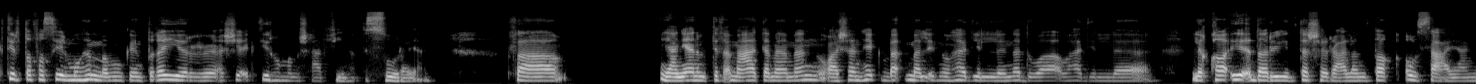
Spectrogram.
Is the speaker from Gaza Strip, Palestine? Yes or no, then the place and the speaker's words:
yes; Gaza, Gaza Strip, Palestine; أنا أصلا من غزة ومتابعة يعني إلى درجة من العمق طبعا بالأحداث بصفتي يعني فلسطينية ومن غزة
